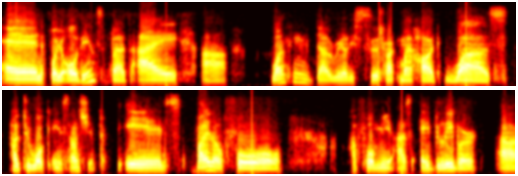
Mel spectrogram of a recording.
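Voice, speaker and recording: In a Japanese accent, a man talks at a very slow pace and medium pitch with fairly even intonation. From Japan, Tokyo. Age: 30s. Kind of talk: interview. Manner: halting.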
